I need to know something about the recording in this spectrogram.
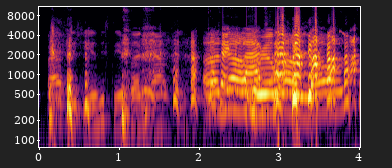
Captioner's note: laughter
